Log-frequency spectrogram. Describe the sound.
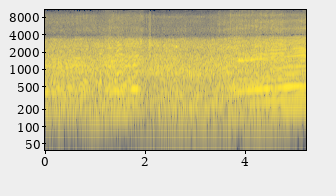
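A moped engine passes by with a steady buzzing drone whose pitch climbs toward the end.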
